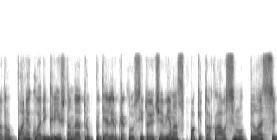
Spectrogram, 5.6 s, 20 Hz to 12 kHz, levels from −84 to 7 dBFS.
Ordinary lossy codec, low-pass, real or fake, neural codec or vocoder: MP3, 96 kbps; 7.2 kHz; real; none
